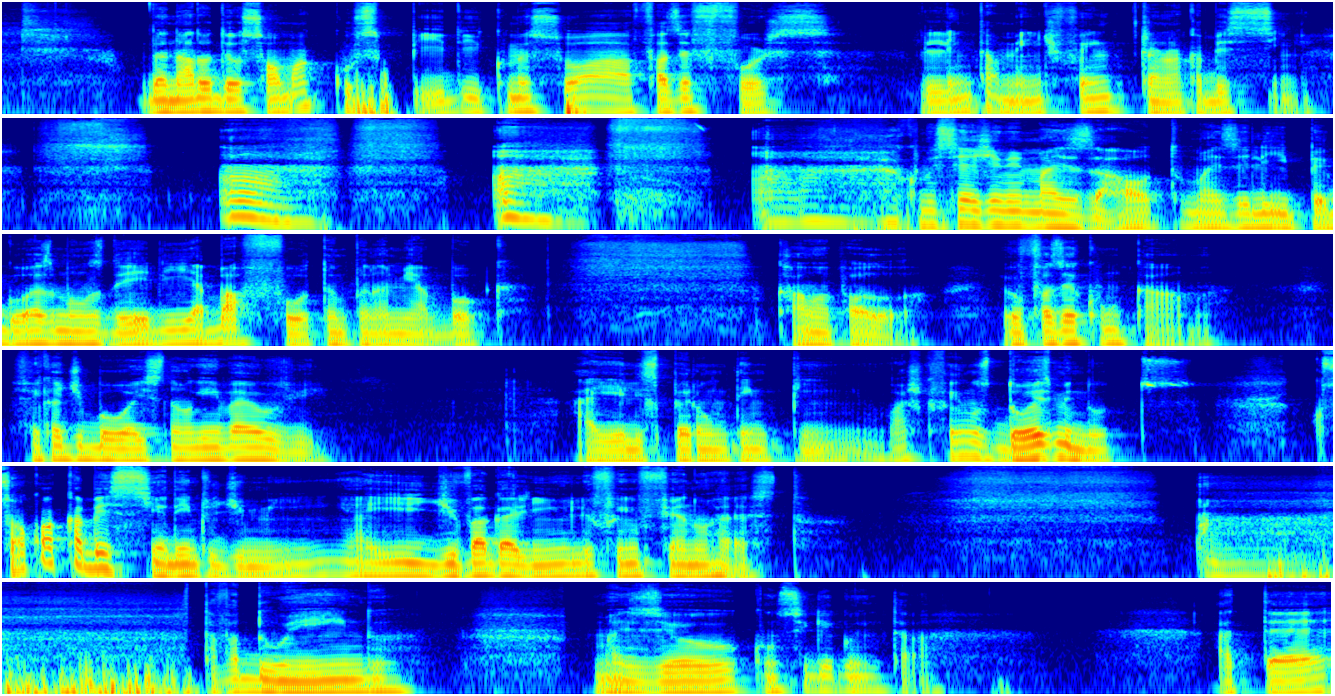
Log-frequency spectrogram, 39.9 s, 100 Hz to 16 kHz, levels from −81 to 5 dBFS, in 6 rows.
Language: Portuguese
